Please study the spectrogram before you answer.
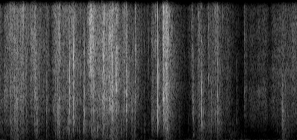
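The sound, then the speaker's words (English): Paper tears and crinkles as a letter envelope sent from prison is opened, with a run of rough, irregular rips and rustles that are loudest early and then thin out into softer crackles. “I don't get a lot of letters from the inside, and so I'm gonna go ahead and open this up.”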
